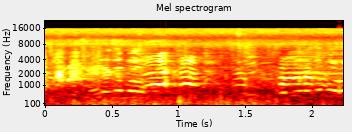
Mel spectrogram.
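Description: Distant people's voices calling out in short rising-and-falling cries, with no clear words.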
